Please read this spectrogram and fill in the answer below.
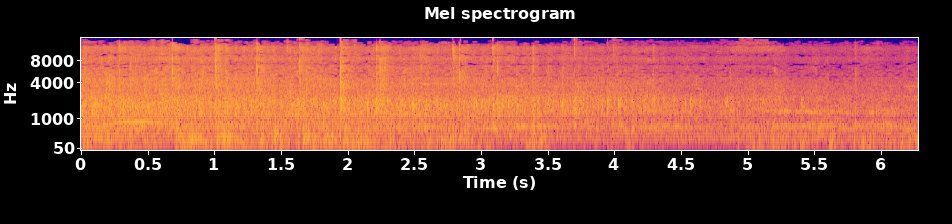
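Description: Large outdoor crowd applauding, with many voices calling out, easing off slightly toward the end.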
